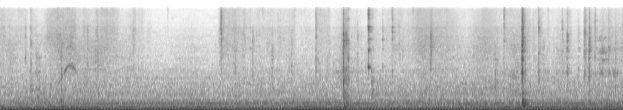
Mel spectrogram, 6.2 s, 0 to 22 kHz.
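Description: Mercedes-Benz SLK R170's engine idling steadily, heard from inside the cabin, with a few light clicks and taps in the second half.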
